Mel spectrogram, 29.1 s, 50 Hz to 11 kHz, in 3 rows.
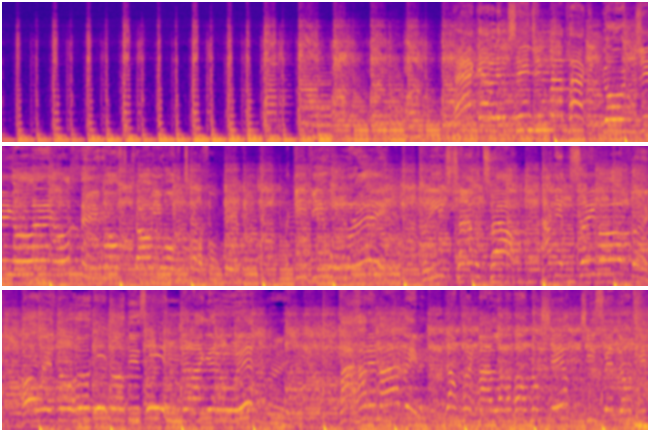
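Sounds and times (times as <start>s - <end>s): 
distorted electric guitars: 0.0s - 29.0s
loud southern rock song by a US band: 0.0s - 29.0s
steady driving drum beat: 6.6s - 29.0s.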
